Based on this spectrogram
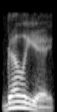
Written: bellyache

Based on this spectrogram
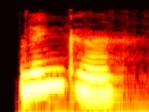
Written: linker

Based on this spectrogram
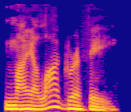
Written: myelography

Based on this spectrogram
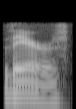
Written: there've

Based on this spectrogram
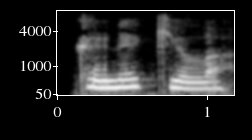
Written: canicula

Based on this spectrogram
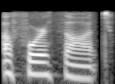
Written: aforethought

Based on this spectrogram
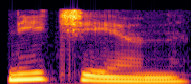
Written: Nietzschean

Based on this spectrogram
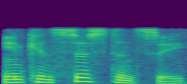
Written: inconsistency

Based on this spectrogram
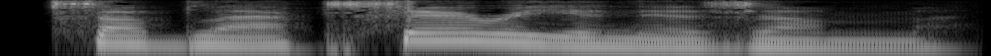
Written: sublapsarianism

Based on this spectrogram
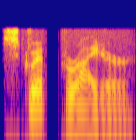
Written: scriptwriter

